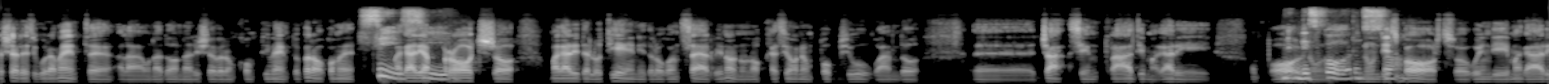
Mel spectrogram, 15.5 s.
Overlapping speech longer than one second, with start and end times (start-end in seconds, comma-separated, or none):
12.8-14.1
